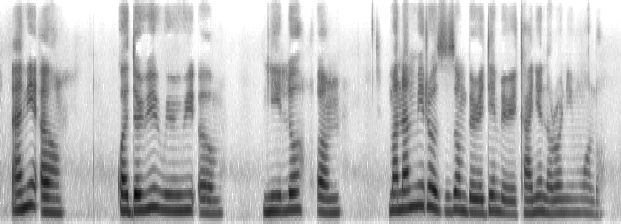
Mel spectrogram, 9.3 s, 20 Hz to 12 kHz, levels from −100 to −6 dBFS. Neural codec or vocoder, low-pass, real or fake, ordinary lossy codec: codec, 24 kHz, 0.9 kbps, WavTokenizer, large speech release; none; fake; none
